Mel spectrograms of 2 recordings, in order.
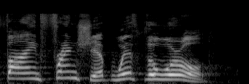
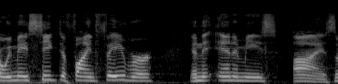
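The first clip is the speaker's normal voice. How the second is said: ordinary talk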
